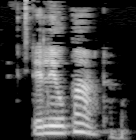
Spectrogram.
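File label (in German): "leopard", German; gcompris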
